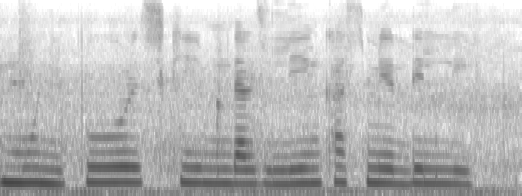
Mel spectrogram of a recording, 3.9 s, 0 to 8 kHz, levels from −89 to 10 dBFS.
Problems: none marked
